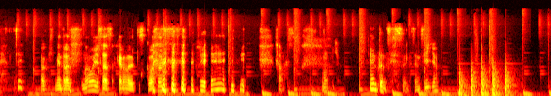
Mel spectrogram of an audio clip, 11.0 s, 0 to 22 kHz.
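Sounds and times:
speech: 0.3s - 6.8s, 7.4s - 9.7s
laughter: 3.0s - 5.4s
knocking on a door: 9.1s - 10.5s.

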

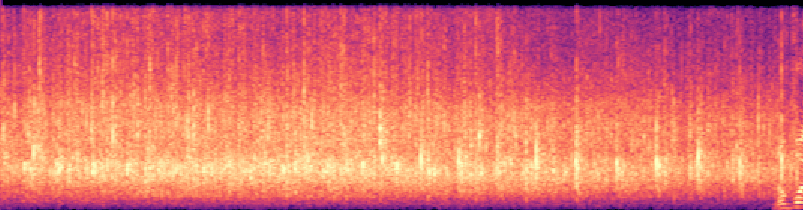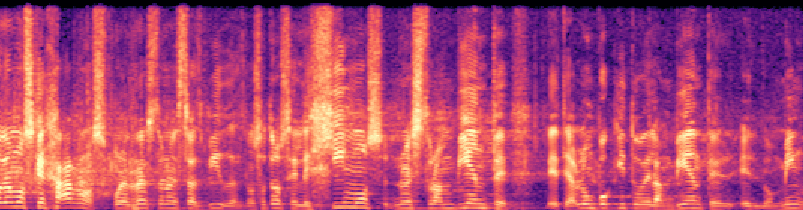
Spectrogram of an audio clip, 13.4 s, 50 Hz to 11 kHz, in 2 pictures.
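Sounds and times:
large audience applause: 0.0s - 8.3s
speech: 6.4s - 13.3s.

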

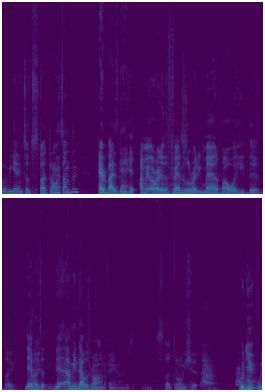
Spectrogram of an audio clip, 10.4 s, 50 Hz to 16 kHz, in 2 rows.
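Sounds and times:
speech: 0.0s - 7.6s, 8.4s - 10.4s
dog barking: 9.2s - 10.2s.

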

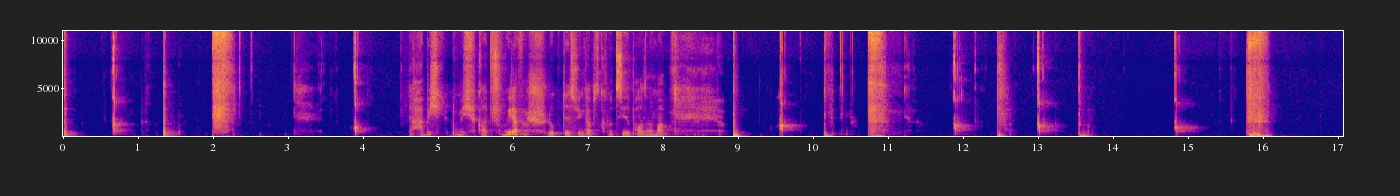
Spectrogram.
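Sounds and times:
person making beatbox sounds: 0.0s - 2.4s, 8.9s - 11.1s, 11.9s - 13.7s, 15.8s - 16.2s
speech: 4.6s - 8.6s.

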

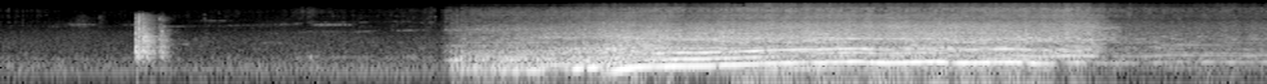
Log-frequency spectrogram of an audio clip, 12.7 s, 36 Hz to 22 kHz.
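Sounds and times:
twin Hemi engines on a modified pulling tractor roaring during a tractor pull run: 4.3s - 12.6s.

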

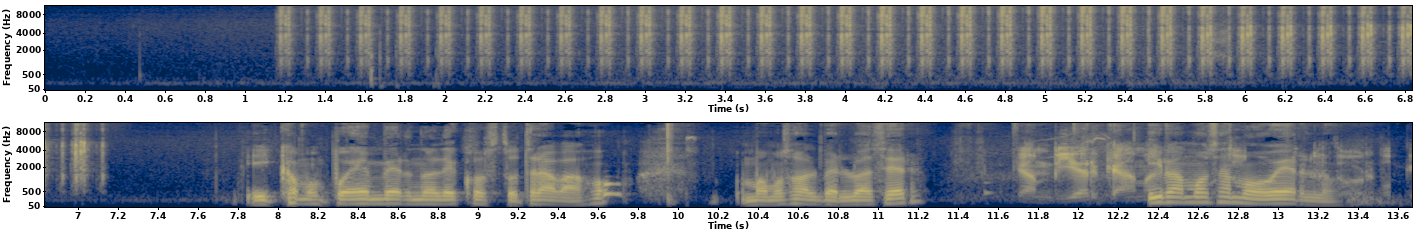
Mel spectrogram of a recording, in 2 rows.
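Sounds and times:
phone camera shutter firing in continuous burst: 1.2s - 7.2s
speech: 7.9s - 11.3s, 12.2s - 13.4s.

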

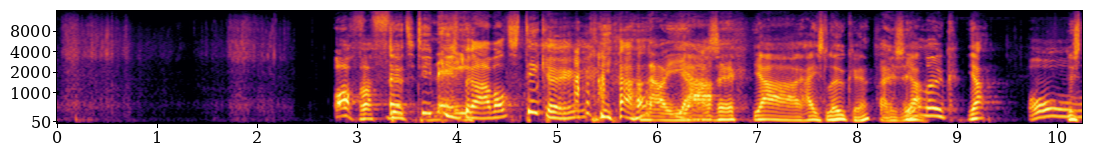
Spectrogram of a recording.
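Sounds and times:
plastic or paper bag rustling as it is opened: 0.0s - 2.5s
speech: 2.8s - 10.2s
laughter: 3.4s - 6.9s.

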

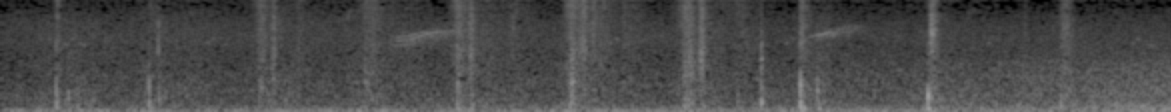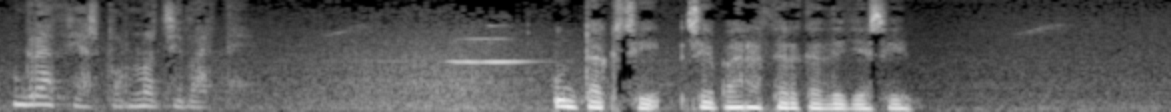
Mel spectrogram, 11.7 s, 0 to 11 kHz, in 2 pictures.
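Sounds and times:
man's soft footsteps walking out of a house: 0.0s - 5.6s
steady hiss: 0.0s - 11.6s
speech: 6.0s - 7.1s, 8.6s - 10.6s.

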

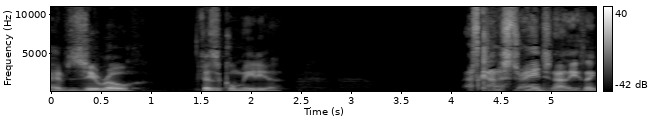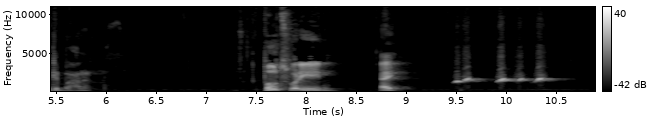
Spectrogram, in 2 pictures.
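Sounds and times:
speech: 0.0s - 0.9s, 1.5s - 2.4s, 4.2s - 5.9s, 7.6s - 9.0s
faint steady hum: 0.0s - 10.8s
person whistling to call a pet: 9.4s - 10.7s.

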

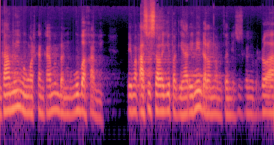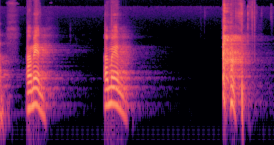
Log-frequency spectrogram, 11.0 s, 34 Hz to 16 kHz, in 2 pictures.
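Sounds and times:
speech: 0.0s - 6.6s, 7.6s - 8.2s, 10.1s - 10.4s
person coughing: 10.0s - 10.6s.

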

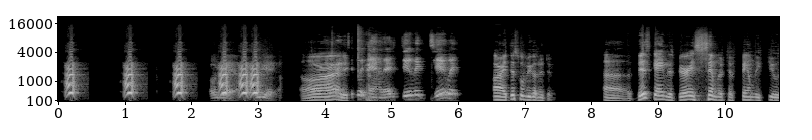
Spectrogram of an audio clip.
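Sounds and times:
man imitating a barking dog: 1.8s - 3.2s
man imitating a dog's howling yelp: 2.4s - 3.1s
speech: 3.0s - 7.5s, 8.2s - 10.8s.

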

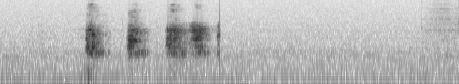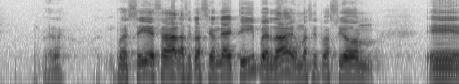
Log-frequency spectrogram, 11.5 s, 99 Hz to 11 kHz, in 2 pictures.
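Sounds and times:
dogs barking in the background: 1.0s - 2.8s
speech: 6.3s - 10.5s, 11.1s - 11.4s.

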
